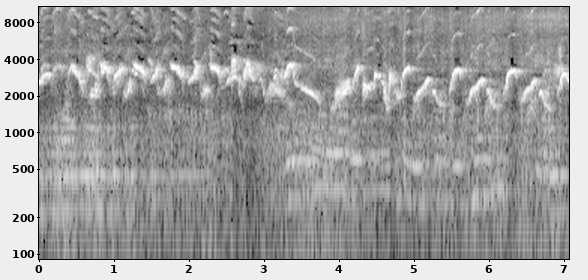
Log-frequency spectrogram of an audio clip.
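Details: Rapid, melodious warbling from a caged Hwamei, praised as an excellent singer and fighter: dense clusters of looping whistled notes, then clearer, downward-swooping phrases repeated several times.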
